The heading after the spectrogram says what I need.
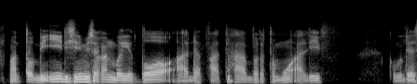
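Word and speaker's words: بيضاء: Nah, berarti ya, kalau masukin hukum tajwid di sini bacanya 5 harokat ya karena mad wajib baydha'u begitu. Itu yang dinamakan alif mamdudah, alif yang dibaca panjang.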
